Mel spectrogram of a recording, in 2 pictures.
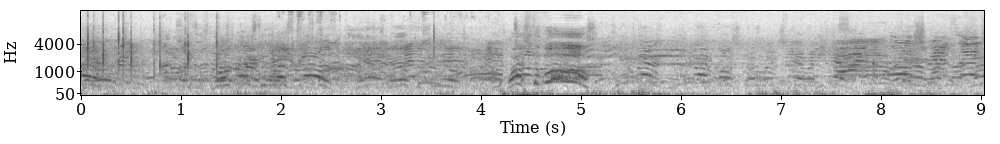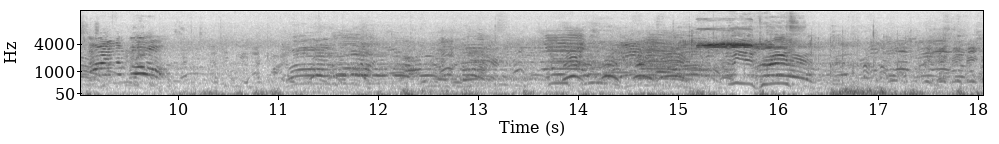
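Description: Young players shout and call out across the field.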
